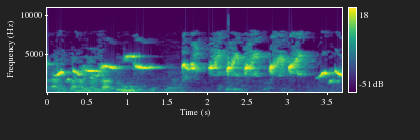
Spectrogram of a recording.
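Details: Oriental magpie-robin (kacer hitam) in gacor singing: a man's voice talks at first, then the bird gives a rapid series of short, bright, chirpy bursts, about three per second, ending in a lower slurred note.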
